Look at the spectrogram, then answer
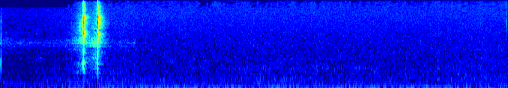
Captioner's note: mouse clicking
